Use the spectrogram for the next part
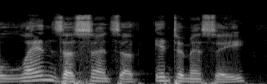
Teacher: sometimes we'll take the S and we'll blend that to the first letter of the next word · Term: blending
